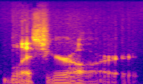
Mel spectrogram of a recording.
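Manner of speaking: mock southern drawl imitating her; quiet mocking southern echo. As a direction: parrot the phrase in a lazy southern drawl. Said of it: "Did you just mock me because of how I said that".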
